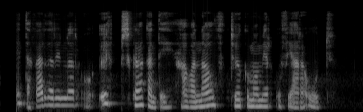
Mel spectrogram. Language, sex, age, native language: Icelandic, female, 40-49, Icelandic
